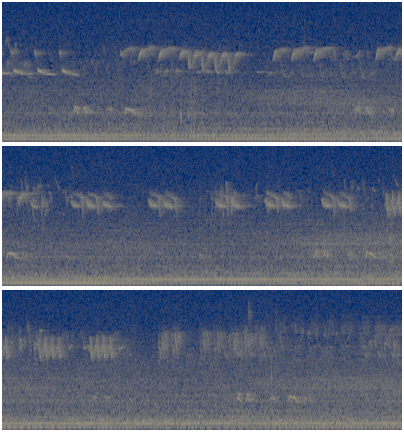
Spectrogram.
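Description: Verdins calling: repeated small groups of short, high, falling chip notes, coming every second or so and a little denser in the middle, over a faint steady low hum.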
